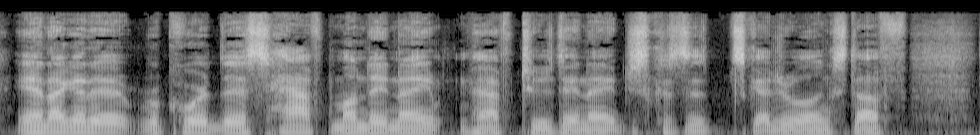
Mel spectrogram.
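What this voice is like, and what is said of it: Strained, partly lost voice. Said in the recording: “lost my voice screaming at the top of my lungs ... my voice is a little worse than usual”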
